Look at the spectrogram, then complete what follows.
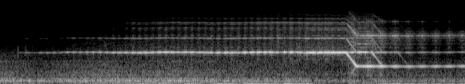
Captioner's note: high pitched whine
